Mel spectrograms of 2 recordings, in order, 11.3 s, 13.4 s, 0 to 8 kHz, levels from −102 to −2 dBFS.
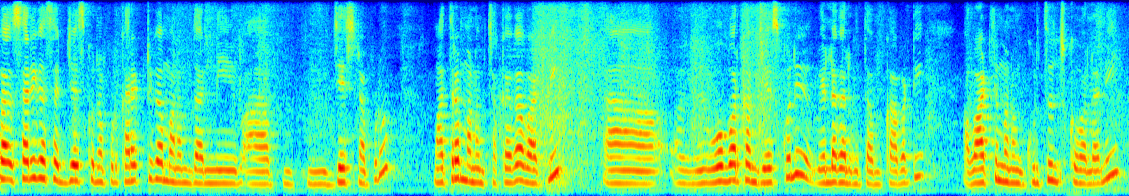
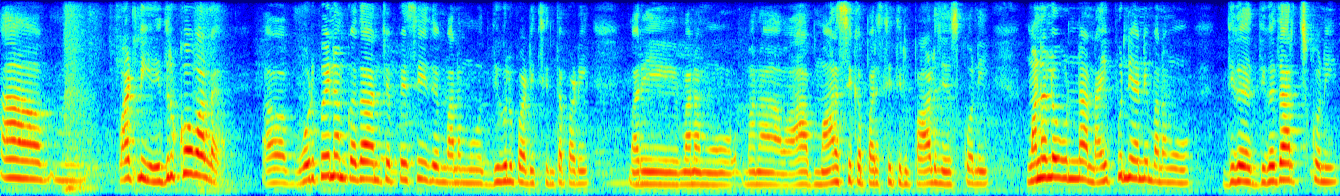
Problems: none marked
